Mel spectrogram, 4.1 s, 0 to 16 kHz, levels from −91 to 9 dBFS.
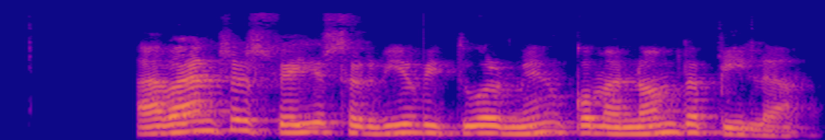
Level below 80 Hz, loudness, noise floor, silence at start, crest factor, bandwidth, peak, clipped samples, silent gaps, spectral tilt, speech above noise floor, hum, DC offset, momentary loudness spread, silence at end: -78 dBFS; -26 LUFS; under -90 dBFS; 0.7 s; 16 dB; 11.5 kHz; -8 dBFS; under 0.1%; none; -7 dB/octave; over 65 dB; none; under 0.1%; 7 LU; 0.15 s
